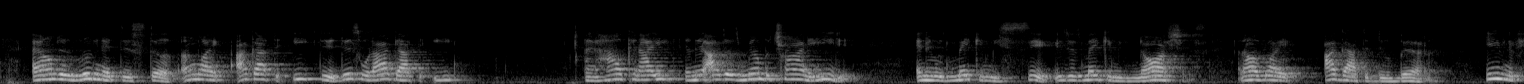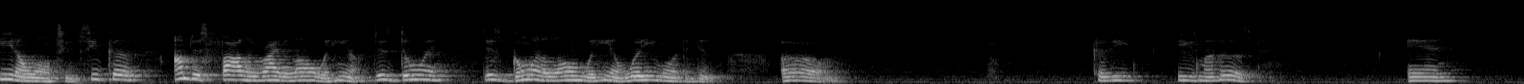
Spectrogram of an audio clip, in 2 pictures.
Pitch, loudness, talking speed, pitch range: 190 Hz, -26 LUFS, 180 wpm, 150-215 Hz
